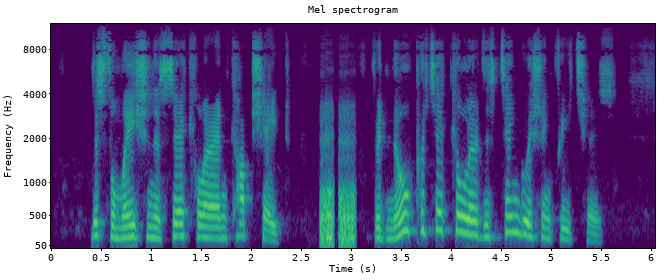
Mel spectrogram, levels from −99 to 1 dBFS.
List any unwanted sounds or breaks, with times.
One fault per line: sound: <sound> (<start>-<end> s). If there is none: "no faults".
sound: laugh (2.7-3.1 s)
